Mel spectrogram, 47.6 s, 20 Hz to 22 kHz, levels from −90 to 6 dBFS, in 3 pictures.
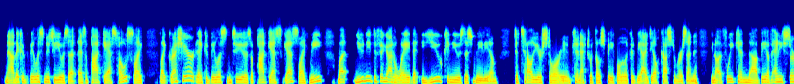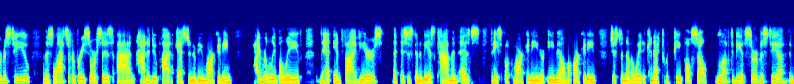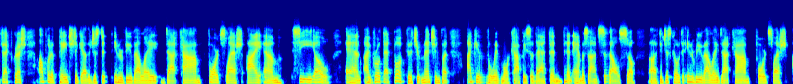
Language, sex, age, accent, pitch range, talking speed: English, male, 40-59, American, 100-125 Hz, 205 wpm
